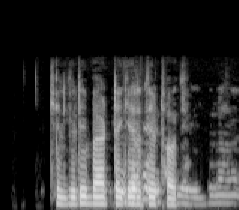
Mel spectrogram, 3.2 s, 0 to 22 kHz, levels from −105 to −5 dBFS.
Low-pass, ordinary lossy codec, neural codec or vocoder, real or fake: 7.2 kHz; MP3, 64 kbps; none; real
